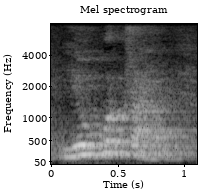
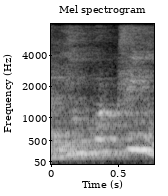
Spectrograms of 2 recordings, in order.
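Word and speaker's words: leukotriene: এটা মুঝলাম প্রথমে কি শিখবো বললাম লিউকোট্রাইন কাকে বলে লিউকোট্রাইন অনেকে না এটাকে ভুল করে ভুল উচ্চারণ লিউকোট্রিন বলে উচ্চারণটা কিন্তু লিউকোট্রিন না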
